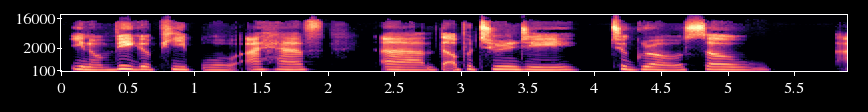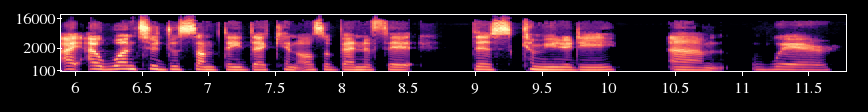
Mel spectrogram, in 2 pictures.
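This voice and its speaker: A woman's voice: fairly low pitch, dry recording, clean studio sound. A young woman from Thailand, a social enterprise founder, telling her story earnestly and chattily as an interview guest. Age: young adult. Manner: earnest, chatty, many "you know" and "like" fillers.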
